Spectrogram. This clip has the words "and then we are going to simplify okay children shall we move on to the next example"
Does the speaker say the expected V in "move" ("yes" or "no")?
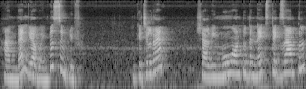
yes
